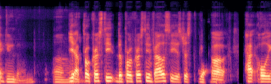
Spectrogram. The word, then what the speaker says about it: Procrustean: mhm, Procrustean. Like that. That's also a really important point. mhm. How do you pronounce it or P spell it?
